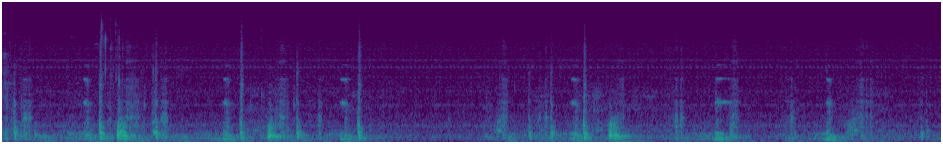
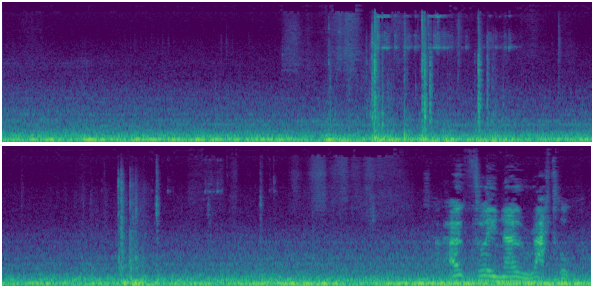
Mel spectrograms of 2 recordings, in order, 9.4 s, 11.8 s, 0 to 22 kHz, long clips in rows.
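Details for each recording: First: Kia EV3 GT Line S after one year, in iPedal stop mode: quiet scattered creaks and ticks in short bursts, coinciding with the brake lights coming on and off; owner suspects the brake servo mechanism under the bonnet, not confirmed. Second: Kia EV3 GT Line S after one year, driven over speed bumps after spraying silicone lubricant on the tailgate lock mechanism: low road rumble and thumps, no tailgate rattle anymore.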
